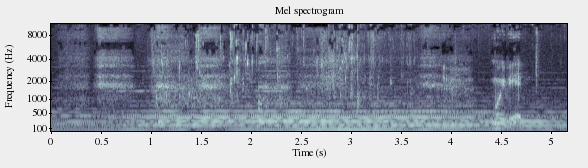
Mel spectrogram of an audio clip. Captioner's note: water splashing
